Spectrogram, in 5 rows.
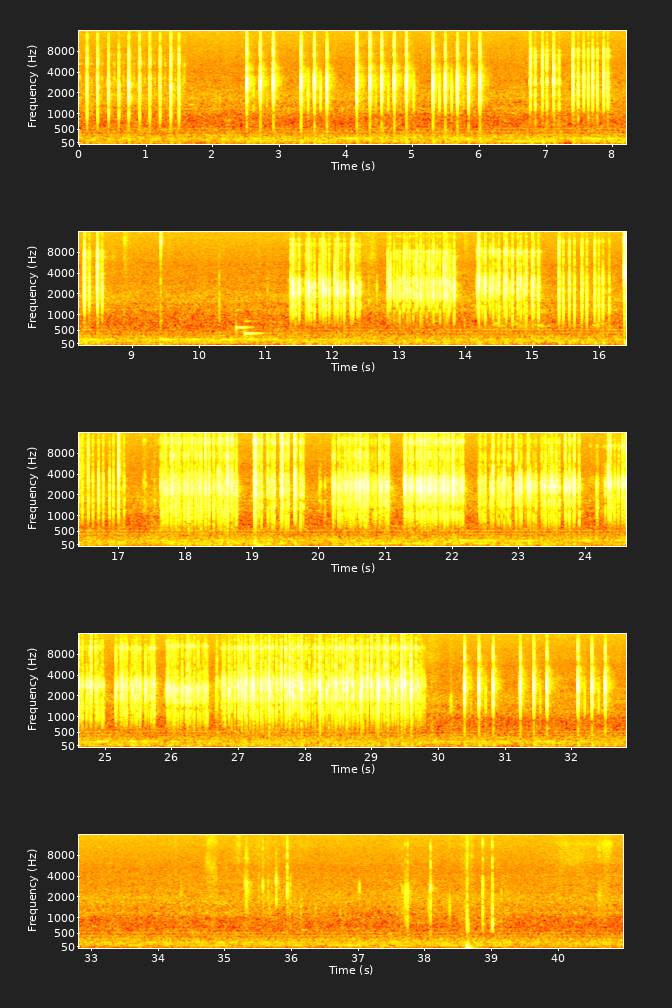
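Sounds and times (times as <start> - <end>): mechanical keyboard typing: 0.0 - 1.6, 2.5 - 8.6, 11.4 - 29.8, 30.4 - 32.6, 37.6 - 38.2.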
